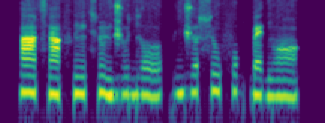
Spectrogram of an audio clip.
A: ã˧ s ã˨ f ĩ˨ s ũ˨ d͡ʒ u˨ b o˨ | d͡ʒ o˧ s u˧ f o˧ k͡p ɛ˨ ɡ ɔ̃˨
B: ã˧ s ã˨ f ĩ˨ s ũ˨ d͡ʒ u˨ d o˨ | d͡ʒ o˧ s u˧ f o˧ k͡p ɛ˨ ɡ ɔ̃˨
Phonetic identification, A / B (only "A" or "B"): B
